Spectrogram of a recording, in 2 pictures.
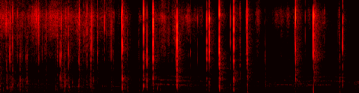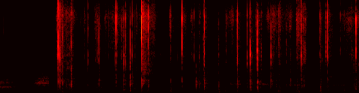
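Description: Fingertips scratch and crinkle the shiny yellow plastic wrapper of a full, sealed Garoto chocolate bar. Dense, bright crackles and sharp crinkling snaps run throughout, with a brief quiet pause about halfway through before the crinkling resumes.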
